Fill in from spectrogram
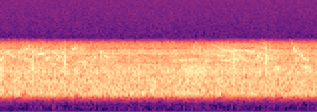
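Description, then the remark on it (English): A steady, dense wash of diurnal bird calls heard while it is dark out, with faint chirps and short rising notes poking through, held at an even, quiet level throughout, with no talking. “It's almost uncanny hearing diurnal bird calls when it's this dark out.”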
